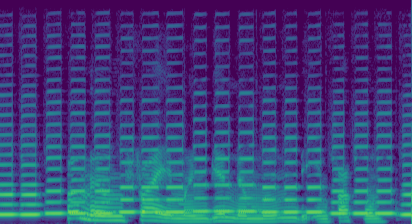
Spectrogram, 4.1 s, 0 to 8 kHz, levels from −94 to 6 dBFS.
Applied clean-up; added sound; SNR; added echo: none; Wind instrument, woodwind instrument; -5 dB; none.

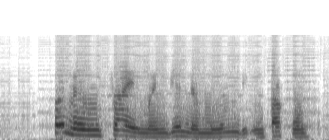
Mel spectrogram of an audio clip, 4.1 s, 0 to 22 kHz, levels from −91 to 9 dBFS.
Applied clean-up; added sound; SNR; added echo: neural separator model SepFormer DNS4.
